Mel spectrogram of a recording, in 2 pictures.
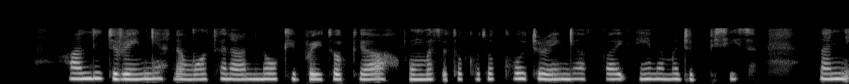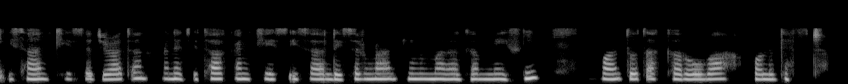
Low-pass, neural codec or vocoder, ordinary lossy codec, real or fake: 5.4 kHz; codec, 24 kHz, 0.9 kbps, DualCodec; MP3, 32 kbps; fake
